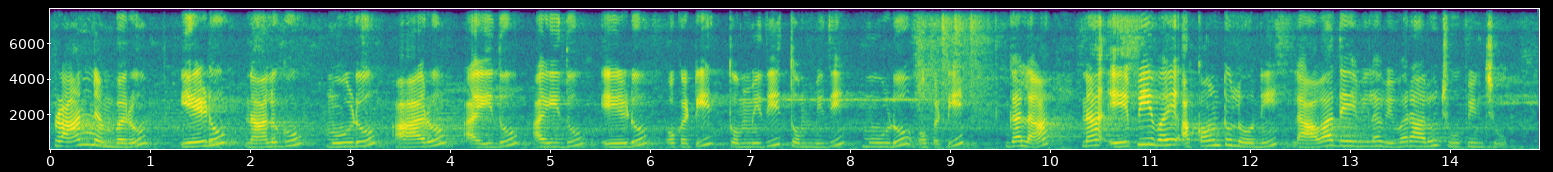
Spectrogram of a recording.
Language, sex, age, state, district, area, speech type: Telugu, female, 18-30, Telangana, Nalgonda, urban, read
